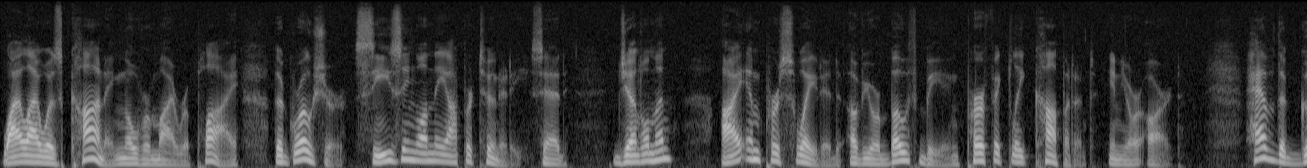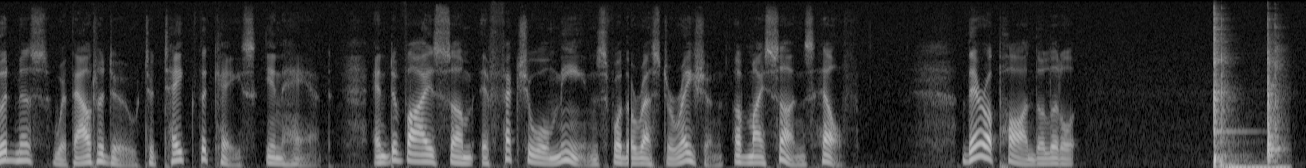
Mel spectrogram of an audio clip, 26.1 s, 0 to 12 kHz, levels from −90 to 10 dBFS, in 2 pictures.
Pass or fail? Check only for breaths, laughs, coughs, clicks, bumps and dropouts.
fail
